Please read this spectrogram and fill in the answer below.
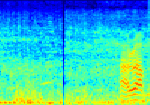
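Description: A vehicle's engine running underway, a low steady throb. A man starts speaking near the end.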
